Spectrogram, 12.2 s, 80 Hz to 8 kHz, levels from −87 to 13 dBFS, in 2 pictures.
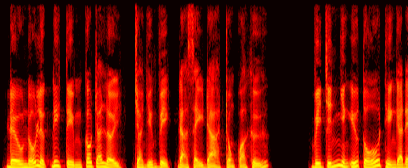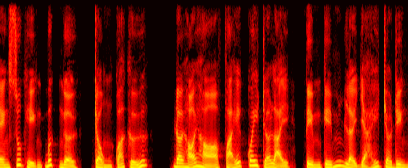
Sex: male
